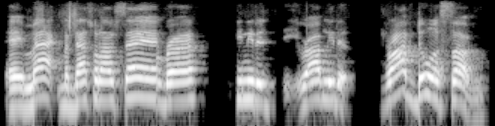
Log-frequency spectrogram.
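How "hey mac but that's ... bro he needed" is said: ordinary delivery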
